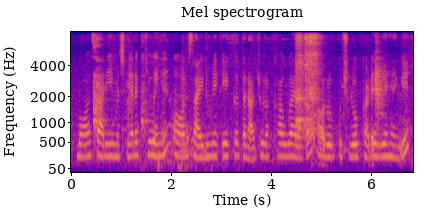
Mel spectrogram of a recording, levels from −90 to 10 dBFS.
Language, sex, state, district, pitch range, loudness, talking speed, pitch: Hindi, female, Andhra Pradesh, Guntur, 230-245 Hz, -22 LUFS, 190 wpm, 235 Hz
